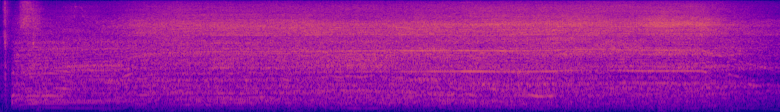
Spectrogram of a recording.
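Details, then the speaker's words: Hoover upright the owner pieced together from discarded warranty-center parts, with an underpowered two-thirds-size onboard design. A high, airy motor whine wavers slightly, then winds down. It sounds rough and not in the best of health; cause unknown. "maybe doesn't sound in the best of health and I have a whole video of this on my on the channel but this machine is a machine that I pieced together and saved"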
